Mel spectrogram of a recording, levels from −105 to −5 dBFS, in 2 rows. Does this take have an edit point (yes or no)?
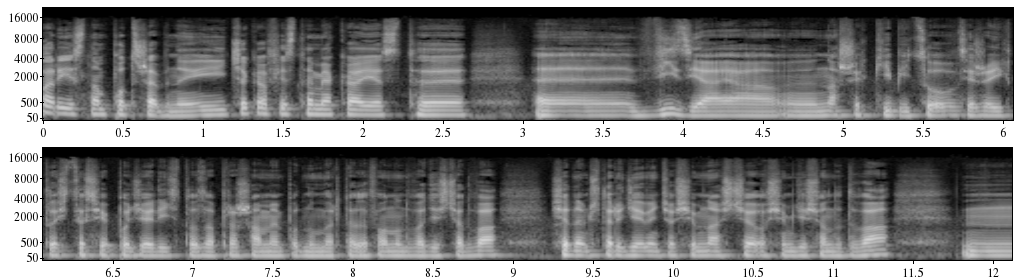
yes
